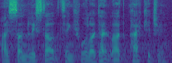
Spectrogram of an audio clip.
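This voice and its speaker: A man with an English accent and a fairly low voice talks as an interview guest. He rambles through personal stories, often breaking off and restarting. There is faint noise and ambience behind him. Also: steady tone, quick pace. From England. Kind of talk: conversational interview, personal anecdotes.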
